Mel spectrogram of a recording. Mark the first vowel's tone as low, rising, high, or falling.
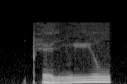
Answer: low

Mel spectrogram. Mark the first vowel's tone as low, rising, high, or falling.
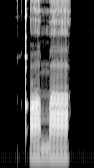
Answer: high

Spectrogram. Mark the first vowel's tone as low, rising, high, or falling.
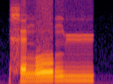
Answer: low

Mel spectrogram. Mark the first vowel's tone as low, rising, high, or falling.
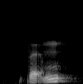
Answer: rising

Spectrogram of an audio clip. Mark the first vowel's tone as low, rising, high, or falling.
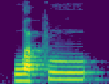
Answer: rising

